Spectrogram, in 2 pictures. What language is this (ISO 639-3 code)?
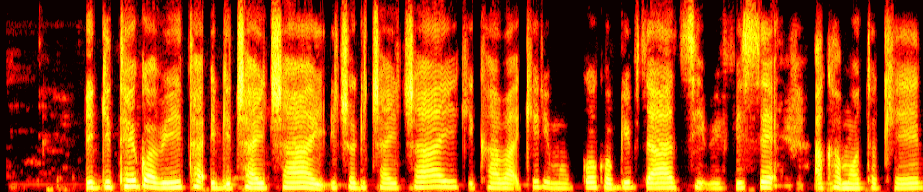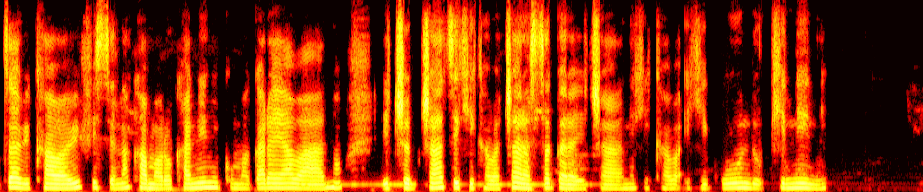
run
